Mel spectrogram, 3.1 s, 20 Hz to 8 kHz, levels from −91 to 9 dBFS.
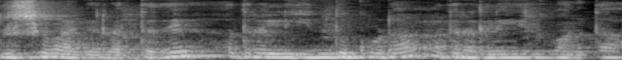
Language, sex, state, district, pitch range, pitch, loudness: Kannada, male, Karnataka, Dharwad, 160-195 Hz, 175 Hz, -16 LUFS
